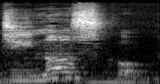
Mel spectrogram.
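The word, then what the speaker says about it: γινώσκω: la tengo ahí anótela griego 1097 se lee ginosko ginosco se escribe con g y nozco conozco es conocer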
